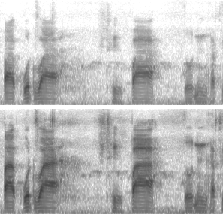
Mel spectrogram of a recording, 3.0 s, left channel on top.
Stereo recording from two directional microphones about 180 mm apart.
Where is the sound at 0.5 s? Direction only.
25° right (ahead or behind).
